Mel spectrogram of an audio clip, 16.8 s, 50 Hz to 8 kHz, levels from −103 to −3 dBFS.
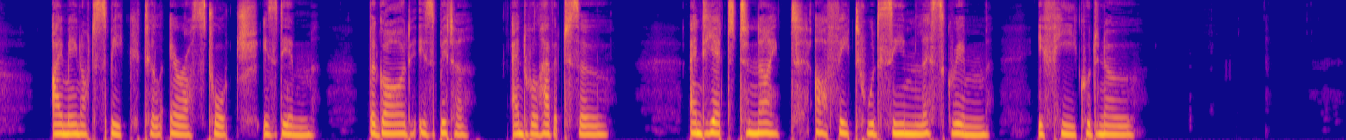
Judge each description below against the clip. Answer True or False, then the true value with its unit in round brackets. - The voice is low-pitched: False (190 Hz)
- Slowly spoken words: True (115 wpm)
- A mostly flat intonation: True (2.1 semitones)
